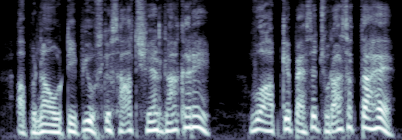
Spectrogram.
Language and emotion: Urdu, fearful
